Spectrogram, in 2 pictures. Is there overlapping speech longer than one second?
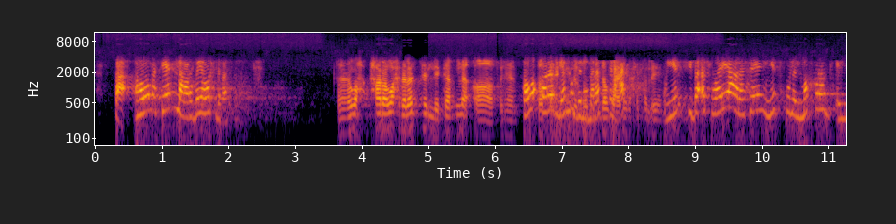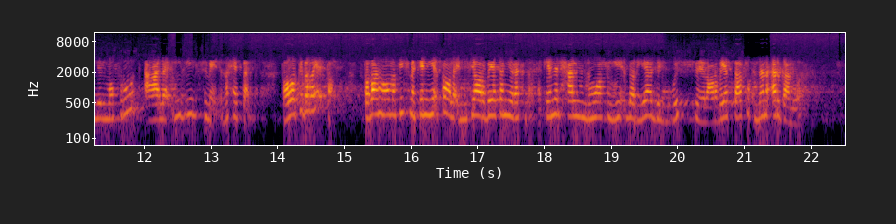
Yes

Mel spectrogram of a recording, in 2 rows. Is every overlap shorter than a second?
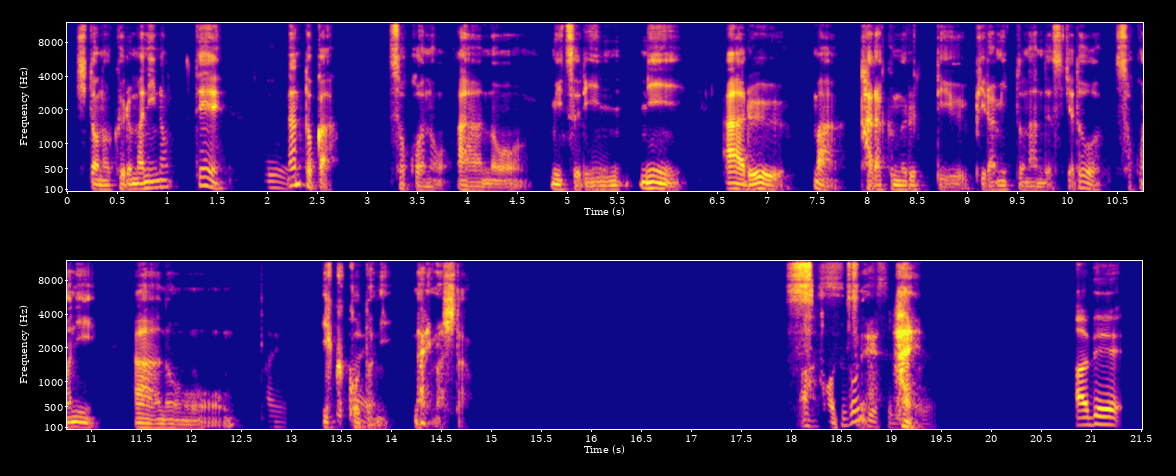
No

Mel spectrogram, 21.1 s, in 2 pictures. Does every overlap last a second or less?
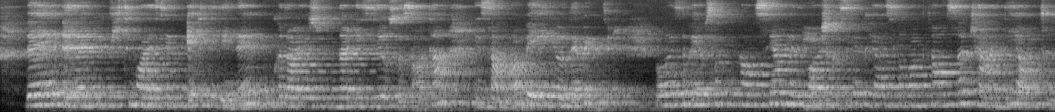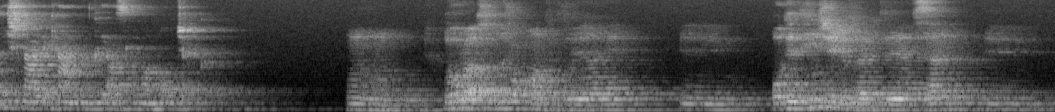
Yes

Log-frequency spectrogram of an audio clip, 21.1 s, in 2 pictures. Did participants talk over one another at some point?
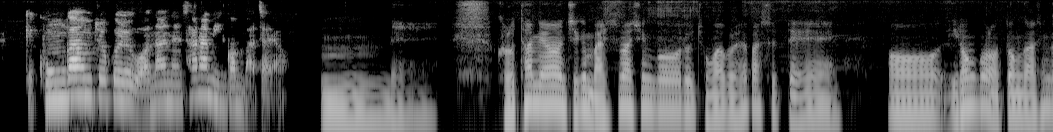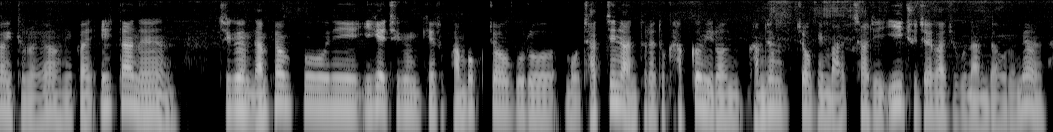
No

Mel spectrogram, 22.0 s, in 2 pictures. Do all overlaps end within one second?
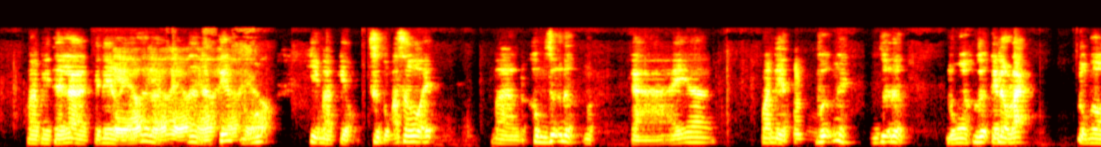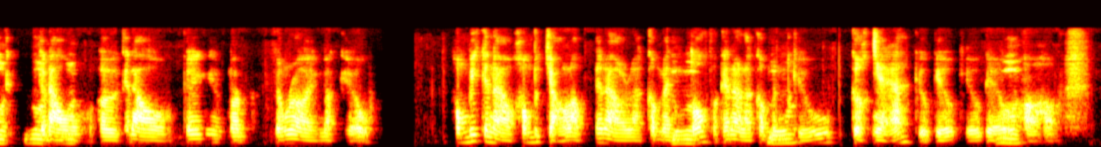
No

